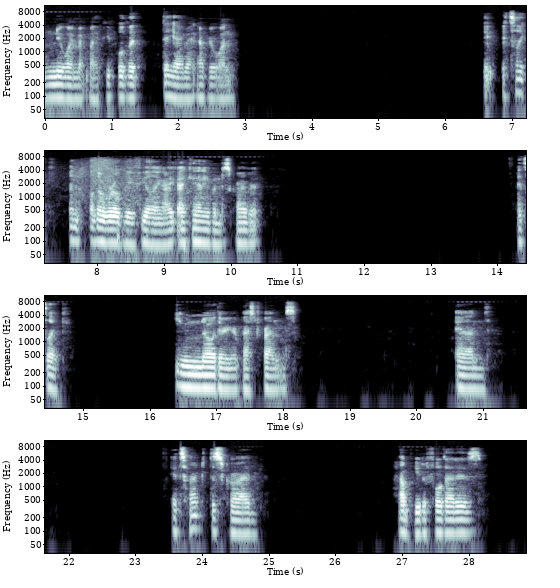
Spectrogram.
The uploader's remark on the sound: I tried my best to make the audio as good as I could get it.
